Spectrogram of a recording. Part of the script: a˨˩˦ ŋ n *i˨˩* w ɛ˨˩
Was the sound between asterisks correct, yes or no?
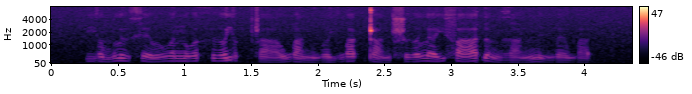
no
